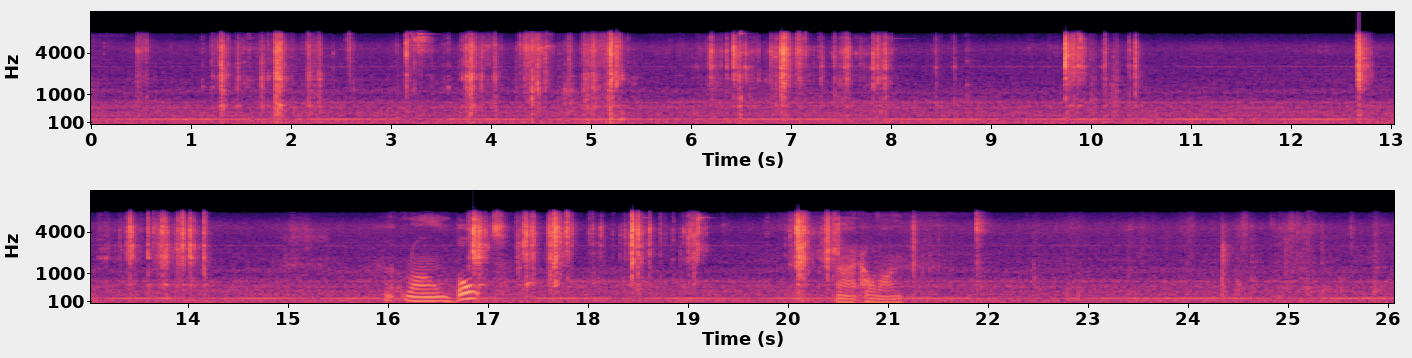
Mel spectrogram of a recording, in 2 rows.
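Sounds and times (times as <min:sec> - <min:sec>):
metal hardware clinking and rattling: 0:00.4 - 0:05.4, 0:06.0 - 0:08.1, 0:12.7 - 0:14.2, 0:16.8 - 0:19.3.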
